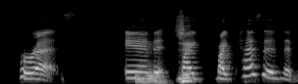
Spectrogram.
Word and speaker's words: Perez: your last name my last name you say perez okay because mike yeah we got you all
